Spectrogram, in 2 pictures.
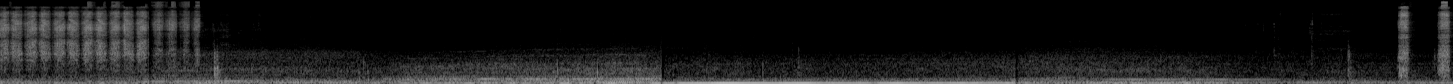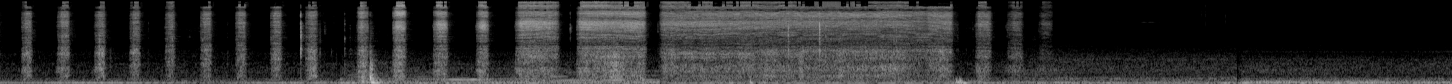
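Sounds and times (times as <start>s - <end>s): pressurised spray hissing: 14.0s - 25.1s.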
